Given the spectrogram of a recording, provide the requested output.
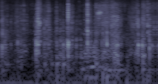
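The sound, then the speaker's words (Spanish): A cardboard box is torn open: irregular bursts of ripping and crinkling, moderately loud, with sharper tears spaced through the couple of seconds and no voices. “Escucha que me voy a cargar la caja. Igual tiene para abrir por otro lado más fácil.”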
